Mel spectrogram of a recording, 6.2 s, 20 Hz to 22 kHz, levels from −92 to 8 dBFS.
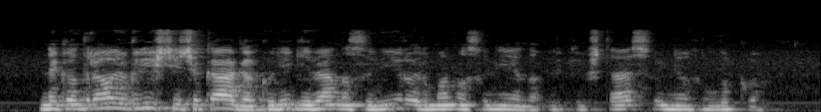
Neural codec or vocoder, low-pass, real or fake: none; 7.2 kHz; real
